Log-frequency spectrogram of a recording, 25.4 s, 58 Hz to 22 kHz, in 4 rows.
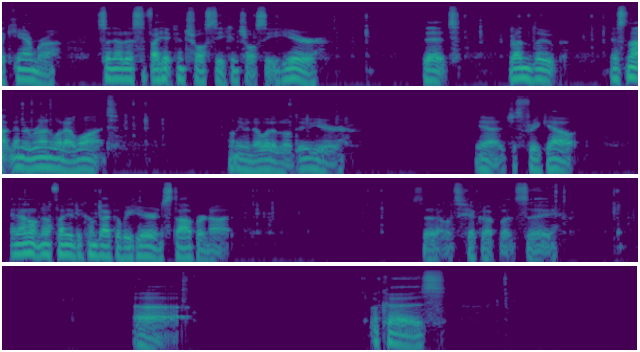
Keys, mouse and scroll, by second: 2.2 ctrl+c, 4.3-8.1 typing, 8.3 Tab, 9.2 ), 9.5 Return, 13.8 Return, 15.5 Return, 16.7-19.2 typing, 19.5 Return, 21.2 Return.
